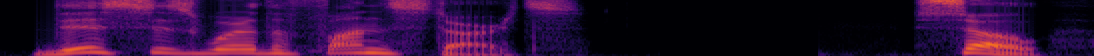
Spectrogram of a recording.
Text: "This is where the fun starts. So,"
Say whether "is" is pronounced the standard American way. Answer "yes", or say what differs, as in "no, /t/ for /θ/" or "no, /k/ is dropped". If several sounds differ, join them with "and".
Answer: yes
